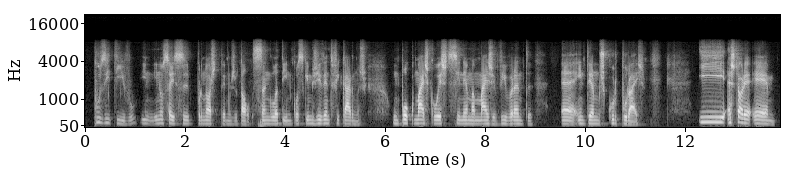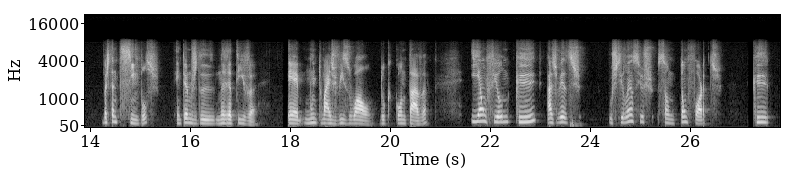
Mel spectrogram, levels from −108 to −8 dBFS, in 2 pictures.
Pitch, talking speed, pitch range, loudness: 135 Hz, 125 wpm, 125-165 Hz, -25 LUFS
